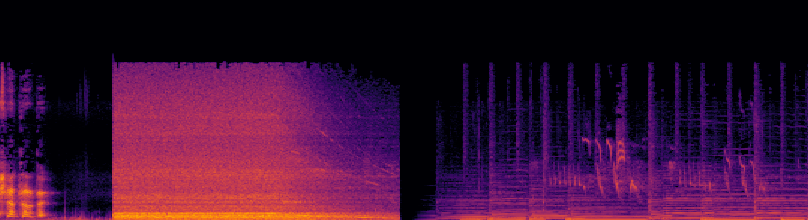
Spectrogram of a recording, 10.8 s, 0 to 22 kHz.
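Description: Wiami FX11 Plus self-emptying dock running its suction motor to empty the robot vacuum's dustbin: a loud steady whir for about four seconds that winds down with a falling pitch and then stops. Quieter background music follows.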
